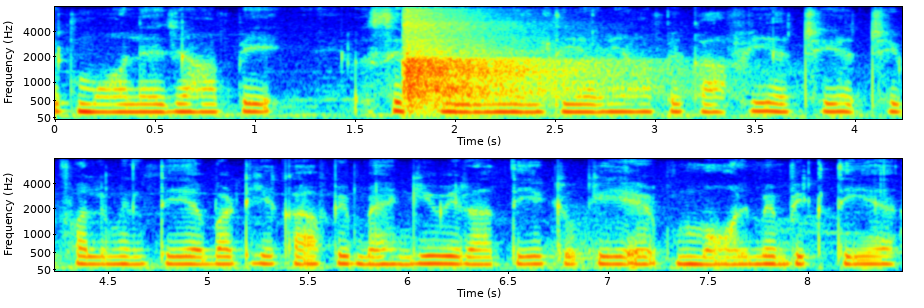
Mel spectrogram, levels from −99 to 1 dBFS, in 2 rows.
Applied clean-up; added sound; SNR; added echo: none; Clapping; -1 dB; none.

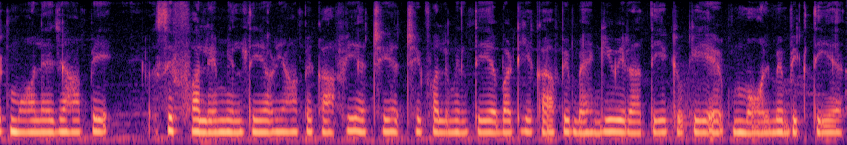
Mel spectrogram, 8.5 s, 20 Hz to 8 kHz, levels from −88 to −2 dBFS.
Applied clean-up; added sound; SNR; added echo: none; none; none; none.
